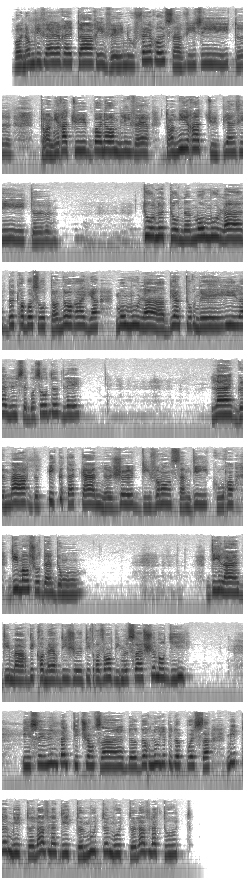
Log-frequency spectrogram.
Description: Suite de formulettes enfantins
Pouzauges ( Plus d'informations sur Wikipedia ) Vendée
chants brefs - cris de rue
